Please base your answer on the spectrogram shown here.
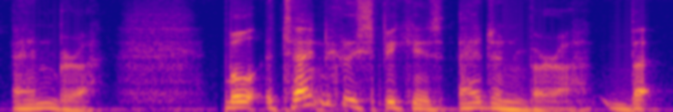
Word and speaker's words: Edinburgh: well technically speaking is Edinburgh but embra e-m-b-r-a is how it tends to be pronounced in Ouija Thomas the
